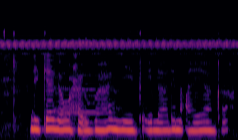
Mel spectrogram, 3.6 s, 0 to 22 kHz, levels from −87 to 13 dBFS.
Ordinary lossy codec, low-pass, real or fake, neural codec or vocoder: none; 9.9 kHz; real; none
